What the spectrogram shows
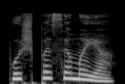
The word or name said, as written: ಪುಷ್ಪಸಮಯ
